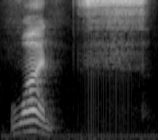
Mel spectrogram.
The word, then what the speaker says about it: once: Sounds like it should start with a W. But you know, if I took that C out, that says 1, the number 1, right? One. Add the C, that's that soft C followed by an E. Once. So it's 1 with that C in there.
